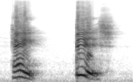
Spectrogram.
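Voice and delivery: sudden put-on loud, high-pitched shouted yell. Retelling a classroom story, acting out a woman who comes in, imitating a woman yelling. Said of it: "I just yelled fish".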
